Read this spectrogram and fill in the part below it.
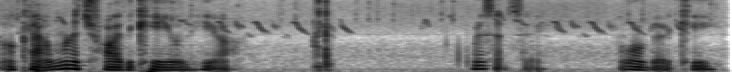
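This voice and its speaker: A man's voice: medium pitch, fairly even intonation, moderate pace, gravelly, noisy background. A man doing casual let's play commentary, thinking aloud, repeating phrases and asking himself questions. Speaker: gaming commentator. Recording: game music behind the voice. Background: video game music.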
